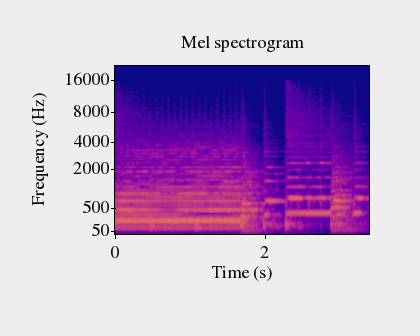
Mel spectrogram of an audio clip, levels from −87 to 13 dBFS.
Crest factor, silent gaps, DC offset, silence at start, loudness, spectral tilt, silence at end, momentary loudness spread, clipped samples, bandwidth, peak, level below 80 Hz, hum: 12 dB; none; under 0.1%; 0 s; -29 LUFS; -6.5 dB/octave; 0 s; 5 LU; under 0.1%; 14.5 kHz; -16 dBFS; -60 dBFS; none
